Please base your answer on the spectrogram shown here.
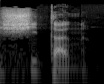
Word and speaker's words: Titan: Je pense à Titan, notamment, du côté de Karma. Alors, il paraît qu'il faut prononcer Chitan.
